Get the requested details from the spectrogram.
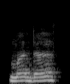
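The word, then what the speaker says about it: मदर्थमपि: would read it as Madarthamapi. In English, it reads Madartham api. Please tell me how to pronounce correctly. So the English pronunciation, I replied to her that the English pronunciation is correct, madartham api.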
